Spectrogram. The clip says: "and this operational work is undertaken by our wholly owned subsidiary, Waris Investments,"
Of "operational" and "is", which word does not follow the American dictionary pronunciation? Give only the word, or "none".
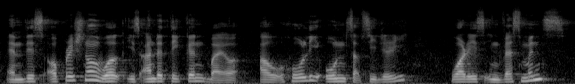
is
